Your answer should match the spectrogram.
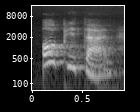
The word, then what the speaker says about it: hôpital: C'est un hôpital. Un hôpital. J'ai fait la liaison? Oui ou non? Donc oui, j'ai fait la liaison. Ce qui montre que le H de hôpital est un H muet.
